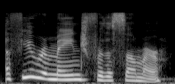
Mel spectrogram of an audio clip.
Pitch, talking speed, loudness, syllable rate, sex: 220 Hz, 205 wpm, -15 LUFS, 5.7 syllables/s, female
